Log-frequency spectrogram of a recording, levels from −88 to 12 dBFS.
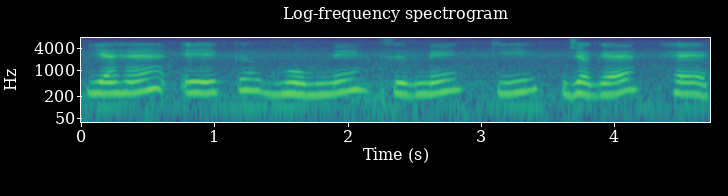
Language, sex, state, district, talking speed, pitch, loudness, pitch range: Hindi, female, Haryana, Charkhi Dadri, 90 wpm, 245 Hz, -17 LUFS, 230-270 Hz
